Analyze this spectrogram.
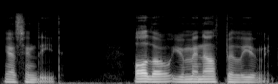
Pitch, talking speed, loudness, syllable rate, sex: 120 Hz, 195 wpm, -19 LUFS, 6.8 syllables/s, male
